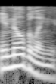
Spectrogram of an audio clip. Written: ennobling

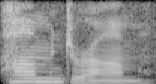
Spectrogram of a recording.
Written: humdrum

